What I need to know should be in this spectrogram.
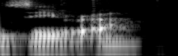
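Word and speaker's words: Xero: So a zero which is spelled with an X by the way.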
